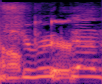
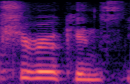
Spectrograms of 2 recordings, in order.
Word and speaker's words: shuriken: I probably said it wrong. – They are called Shuriken. they're called shurikens. – You, are good. Shurikens. Mm. I thought I said shurikens. Like like like, like they're shrieking. Shuriken.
